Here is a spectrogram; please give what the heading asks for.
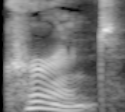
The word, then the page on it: current: American English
